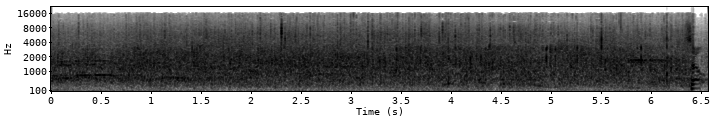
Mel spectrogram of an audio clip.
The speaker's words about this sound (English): I can't tell if more of that applause came from the teachers or the parents there, but that was pretty cool.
